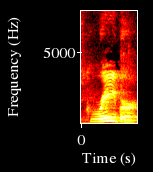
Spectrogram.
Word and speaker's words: Graber: grabber, there'd be two B's, not one B. The E makes the A an A, not an A sound. So my name is Graber.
